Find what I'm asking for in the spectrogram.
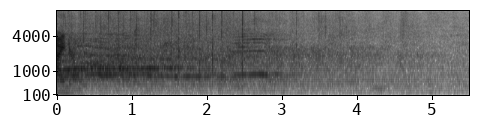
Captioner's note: audience applauding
